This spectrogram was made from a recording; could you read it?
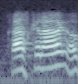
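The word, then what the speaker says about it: Clatskanie: How do you pronounce it? Klatskany? Is that how we pronounce it? Klatskany? Okay. Well, I guess the GPS girl was right. I was laughing at her because she was saying that. I said, that's not how you pronounce it. She was right.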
